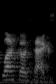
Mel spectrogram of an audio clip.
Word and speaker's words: Lekotec: great little slogan to teach people that it's pronounced lekotec so thank you for using that uh no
